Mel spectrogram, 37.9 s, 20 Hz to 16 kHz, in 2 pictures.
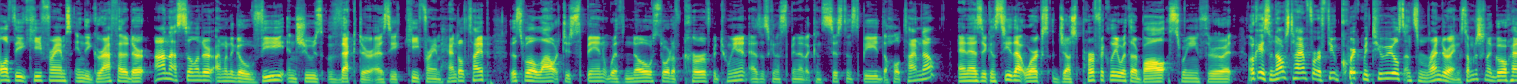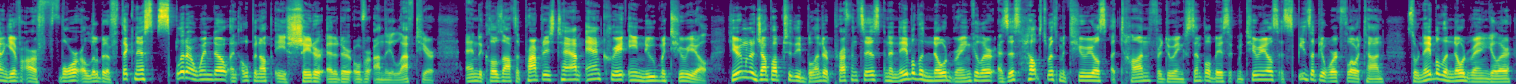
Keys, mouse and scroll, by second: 1.2-2.0 scroll down 15, 2.4 click, 3.5-4.5 scroll down 24, 4.5 a, 4.7 a, 5.1 a, 5.3-6.1 middle drag, 6.1-7.1 scroll down 5, 7.3 v, 9.2 a, 9.3 a, 10.6 click, 11.0 scroll up 1, 11.2 a, 11.3 a, 11.7-13.7 drag, 14.3 scroll up 3, 14.5 scroll down 1, 14.5 middle click, 15.0 Right, 15.2 Right, 15.2 middle click, 15.5-15.9 Right, 16.7 click, 17.8 scroll down 2, 17.9-18.6 middle drag, 18.6 click, 19.4 Tab, 20.1 e, 21.3 a, 21.3 Tab, 21.7-22.4 middle drag, 22.4 scroll down 1, 22.5 middle click, 22.6-26.6 drag, 26.6 n, 27.6 click, 28.3-28.7 scroll up 3, 28.7 middle click, 29.0-30.3 scroll up 2, 30.3-31.3 drag.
